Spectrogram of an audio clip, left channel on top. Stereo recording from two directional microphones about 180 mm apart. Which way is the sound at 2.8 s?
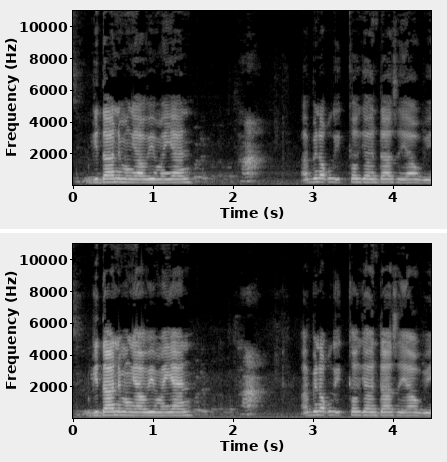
10° left (ahead or behind).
